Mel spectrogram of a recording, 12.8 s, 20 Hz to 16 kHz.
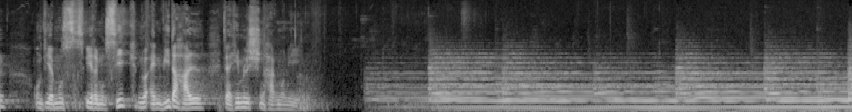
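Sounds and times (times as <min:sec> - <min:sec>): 
speech: 0:00.0 - 0:04.8
solemn church bells ringing in a sustained peal: 0:05.4 - 0:12.7.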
